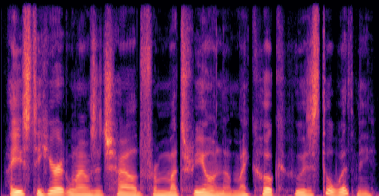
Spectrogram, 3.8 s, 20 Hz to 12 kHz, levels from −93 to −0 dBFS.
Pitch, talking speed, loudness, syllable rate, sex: 140 Hz, 300 wpm, -18 LUFS, 6.0 syllables/s, male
